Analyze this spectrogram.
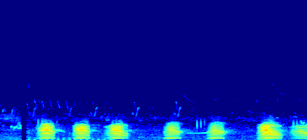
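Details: Croaks of an Indian bullfrog: a regular run of six or seven rasping, honk-like notes about half a second apart, even in loudness, after a brief dropout at the start, with a low background drone.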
